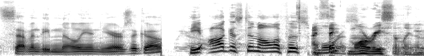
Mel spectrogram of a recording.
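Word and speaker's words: Augustynolophus: Can you say August? August. Inolphus? Inolphus. Morrissey. Morrissey. So you put it all together, it's Augustinolphus Morrissey.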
